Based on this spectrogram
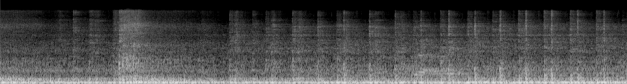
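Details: Restored 1995 Harley-Davidson Sportster 1200 after a full service with new tires and suspension: V-twin catches and settles into a loping, uneven-firing idle with a few throttle blips; revs cleanly and sounds healthy.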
